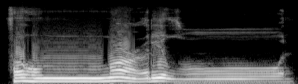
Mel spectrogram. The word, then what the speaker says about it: فهم معرضون: زیر ری، فہم معری، را کے نیچے زیر ہے اس لیے را باریک ہوگی، فہم معری، ضاد واو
